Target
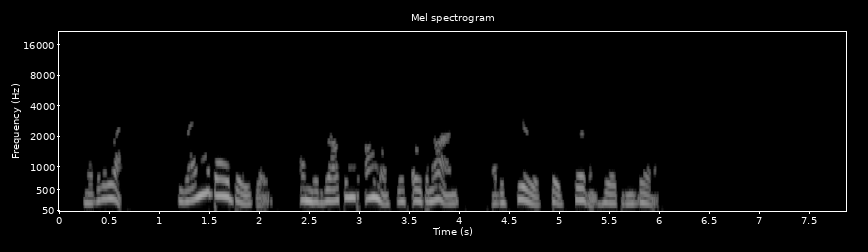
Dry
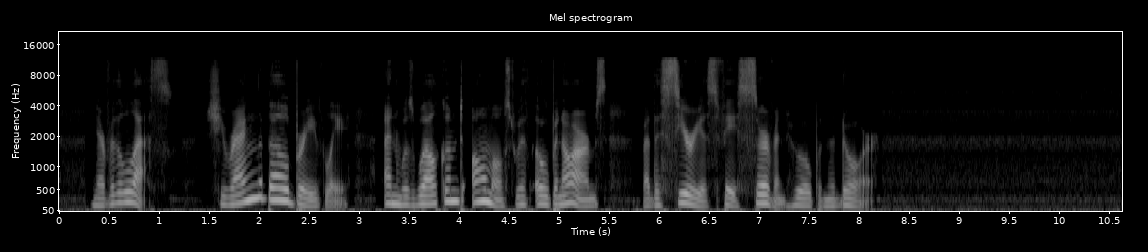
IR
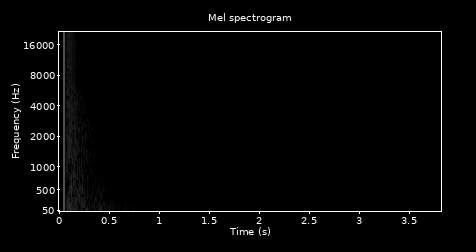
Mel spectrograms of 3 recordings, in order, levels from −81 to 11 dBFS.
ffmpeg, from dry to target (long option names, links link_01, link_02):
-filter_complex "[0:a]asplit=2[link_01][link_02];[link_02]aeval=exprs='(mod(15*val(0)+1,2)-1)/15':channel_layout=same,volume=-11dB[link_03];[link_01][link_03]amix=inputs=2:normalize=0,lowshelf=frequency=360:gain=11.5,asetrate=59535,aresample=44100,afftfilt=real='re*gte(hypot(re,im),0.126)':imag='im*gte(hypot(re,im),0.126)':win_size=1024:overlap=0.75,highpass=frequency=99:width=0.5412,highpass=frequency=99:width=1.3066,bandreject=frequency=1000:width=26,volume=-9dB"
